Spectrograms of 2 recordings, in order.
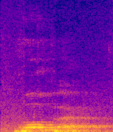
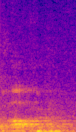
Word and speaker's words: Huber: you can read here it's pronounced Hoover not Hopper right A lot of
